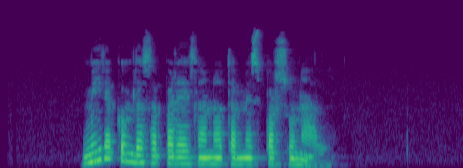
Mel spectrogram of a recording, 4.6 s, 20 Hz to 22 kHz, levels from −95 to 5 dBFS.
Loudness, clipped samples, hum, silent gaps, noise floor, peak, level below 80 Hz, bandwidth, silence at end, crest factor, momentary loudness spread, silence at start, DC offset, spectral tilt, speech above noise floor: -27 LUFS; under 0.1%; none; none; -78 dBFS; -8 dBFS; -76 dBFS; 10.5 kHz; 1.4 s; 20 dB; 7 LU; 0.85 s; under 0.1%; -7 dB/octave; 52 dB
